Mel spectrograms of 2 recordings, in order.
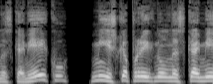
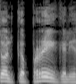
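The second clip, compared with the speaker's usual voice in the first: ordinary delivery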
